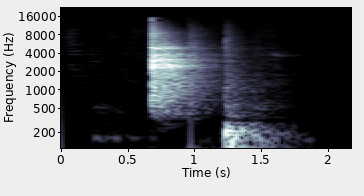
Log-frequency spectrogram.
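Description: A 2021 Voodoo baseball bat with an alloy barrel strikes a ball with a sharp, bright crack, then a second, duller and lower impact follows about half a second later before fading out. No one speaks.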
